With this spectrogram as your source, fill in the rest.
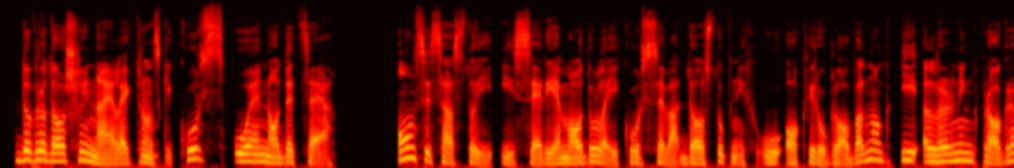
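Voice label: Serbian, female, narration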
